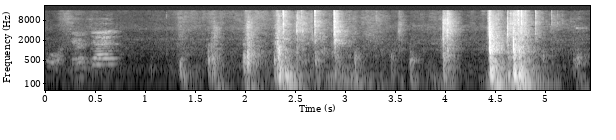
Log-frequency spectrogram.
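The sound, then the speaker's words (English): Someone bumps into and tries to push through a door with a "pull" sign, producing a series of loud thuds and rattling bangs in an irregular burst, with a short voice-like sound just before. “Yes, the sign says "pull" for a reason.”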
